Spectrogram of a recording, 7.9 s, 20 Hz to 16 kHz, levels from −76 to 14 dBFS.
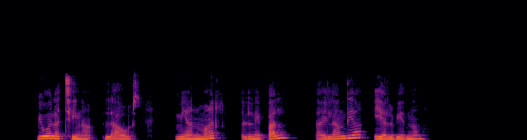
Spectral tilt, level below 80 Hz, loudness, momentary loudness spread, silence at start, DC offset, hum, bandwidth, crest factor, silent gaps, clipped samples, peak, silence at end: -6 dB/octave; -66 dBFS; -23 LUFS; 13 LU; 0.55 s; under 0.1%; none; 7.8 kHz; 20 dB; 2.33-2.62 s, 3.54-3.61 s, 4.58-4.72 s; under 0.1%; -4 dBFS; 1.55 s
